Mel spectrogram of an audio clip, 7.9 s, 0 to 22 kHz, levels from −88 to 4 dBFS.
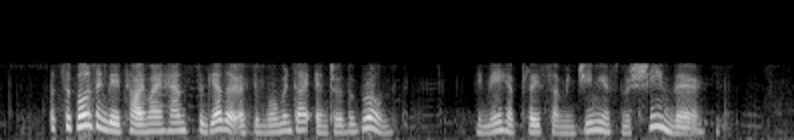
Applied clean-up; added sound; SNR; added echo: neural separator model SepFormer DNS4.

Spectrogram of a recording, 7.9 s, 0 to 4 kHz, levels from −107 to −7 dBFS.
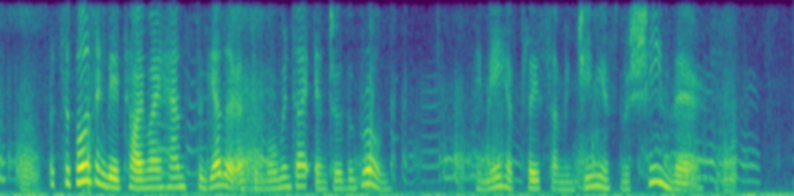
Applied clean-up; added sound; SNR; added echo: none; Dog; 11 dB; none.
